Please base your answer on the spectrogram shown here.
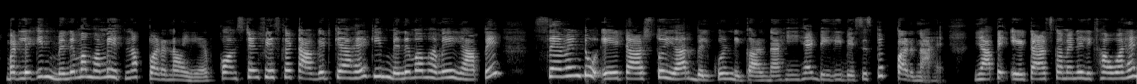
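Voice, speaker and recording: A woman's voice: sits high, pushed and bright. A woman explaining an exam study routine, mixing Hindi and English and often checking in with her listeners. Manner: conversational Hindi-English mix with frequent check-ins. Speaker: exam prep educator.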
